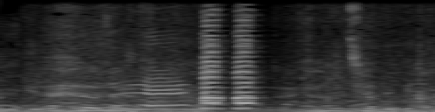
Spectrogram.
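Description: Vehicle horn giving two short toots in quick succession about a second in, over people talking.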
